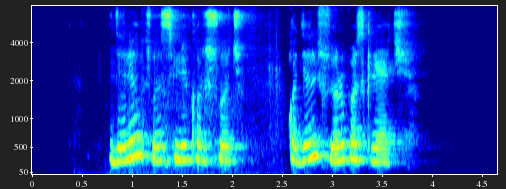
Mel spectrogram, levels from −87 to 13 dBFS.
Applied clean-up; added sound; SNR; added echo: neural separator model SepFormer DNS4.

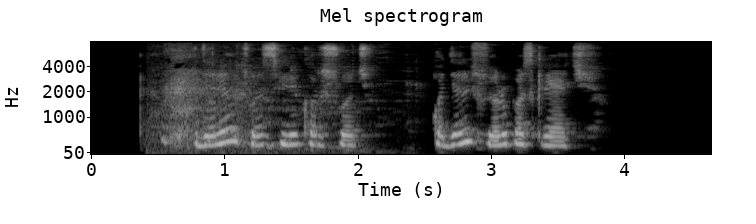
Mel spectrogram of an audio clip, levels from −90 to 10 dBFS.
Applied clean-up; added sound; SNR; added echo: classical method WPE with log-MMSE.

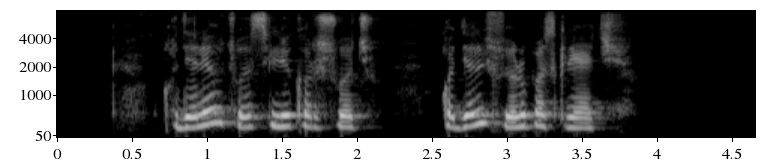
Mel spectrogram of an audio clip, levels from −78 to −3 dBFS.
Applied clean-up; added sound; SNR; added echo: none; none; none; none.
